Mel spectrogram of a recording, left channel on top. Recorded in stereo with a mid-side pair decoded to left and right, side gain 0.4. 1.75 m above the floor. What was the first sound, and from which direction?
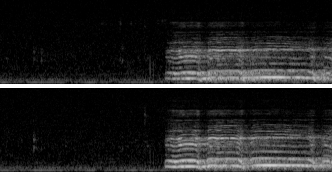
Laughter, 65° right.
